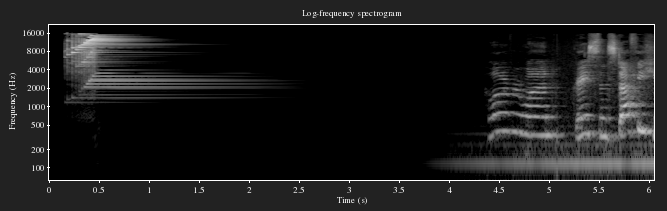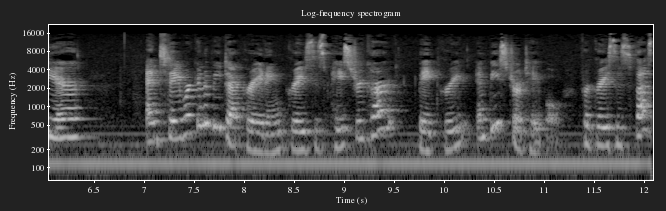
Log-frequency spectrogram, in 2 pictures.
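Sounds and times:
bright bell-like chime: 0.2s - 2.9s.

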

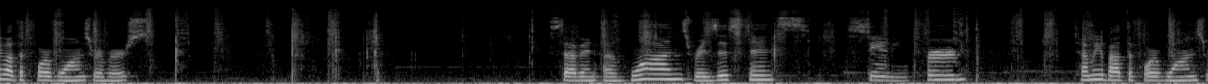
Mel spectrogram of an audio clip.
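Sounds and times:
cards being shuffled: 0.2s - 12.0s.

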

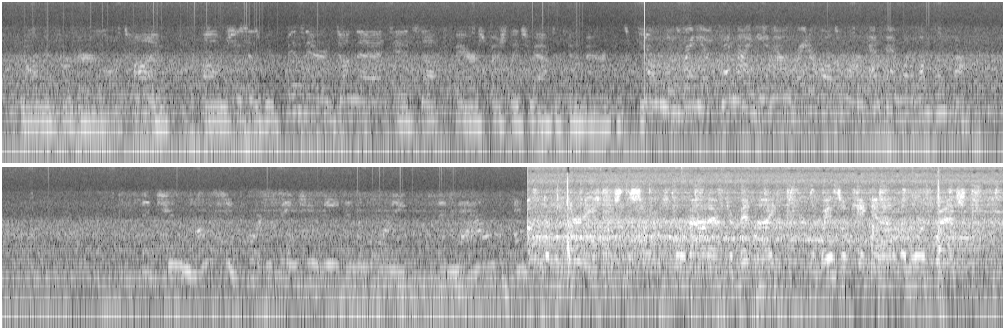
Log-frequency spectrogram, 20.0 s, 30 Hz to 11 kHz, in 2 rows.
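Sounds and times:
car road and engine rumble: 0.0s - 20.0s
faint radio talk voices: 0.2s - 9.6s, 11.4s - 20.0s.

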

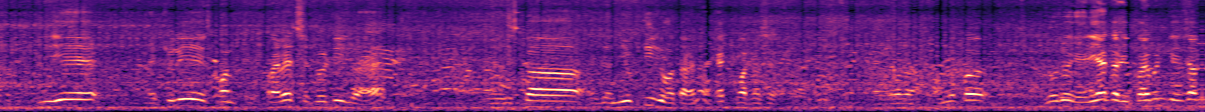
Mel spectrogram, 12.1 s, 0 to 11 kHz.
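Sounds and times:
diesel truck engine rumbling: 0.0s - 12.0s
man speaking: 0.4s - 12.0s.

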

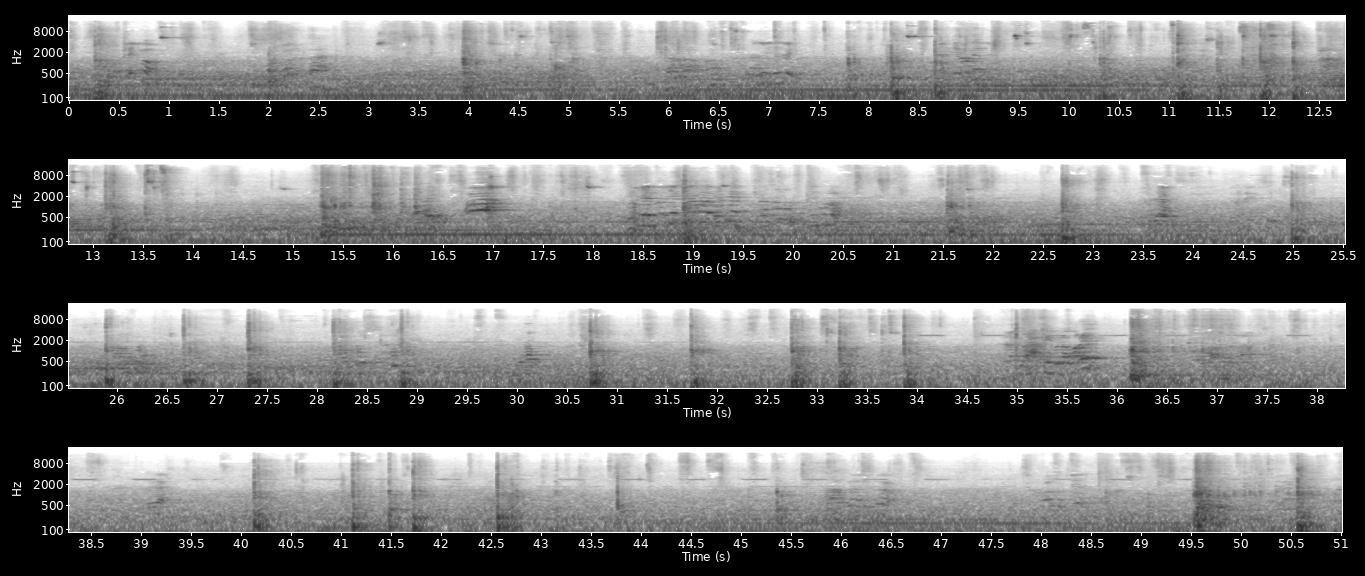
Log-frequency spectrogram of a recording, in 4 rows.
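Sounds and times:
basketball bouncing on concrete: 0.0s - 0.7s, 7.5s - 14.0s, 18.6s - 19.3s, 22.6s - 23.0s, 24.9s - 29.1s, 30.6s - 31.1s, 31.7s - 32.0s, 32.6s - 34.1s, 40.1s - 42.9s, 49.5s - 51.0s
players calling out: 16.1s - 20.6s.

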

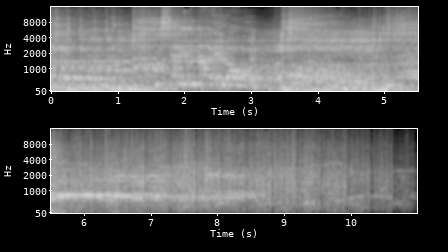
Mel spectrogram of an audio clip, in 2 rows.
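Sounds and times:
crowd applauding and cheering: 3.3s - 11.0s.

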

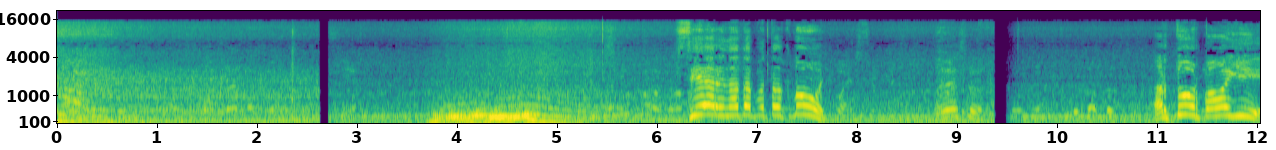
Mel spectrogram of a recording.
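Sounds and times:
car engine running at low revs: 0.0s - 12.0s.

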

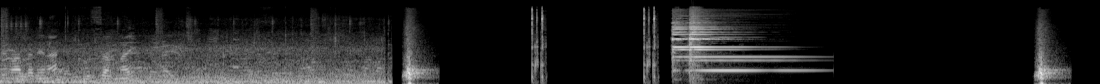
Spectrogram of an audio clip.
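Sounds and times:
bright bell ding: 6.7s - 8.4s.

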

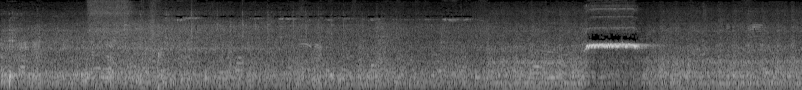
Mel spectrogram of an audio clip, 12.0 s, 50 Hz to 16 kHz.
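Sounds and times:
hand whistle blast: 8.8s - 9.8s.

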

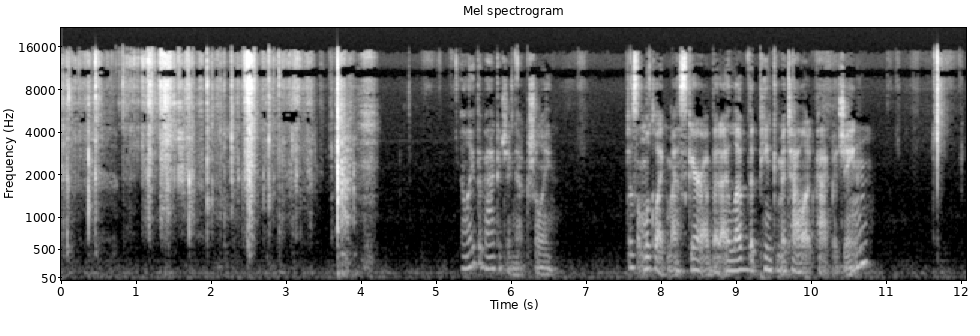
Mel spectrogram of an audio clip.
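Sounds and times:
packaging tearing and rustling: 0.0s - 3.6s.

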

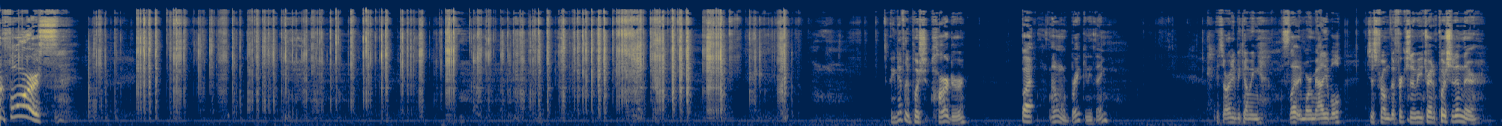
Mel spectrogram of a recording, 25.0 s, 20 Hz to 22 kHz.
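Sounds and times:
rubber parts scraping and creaking: 1.4s - 13.3s.

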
